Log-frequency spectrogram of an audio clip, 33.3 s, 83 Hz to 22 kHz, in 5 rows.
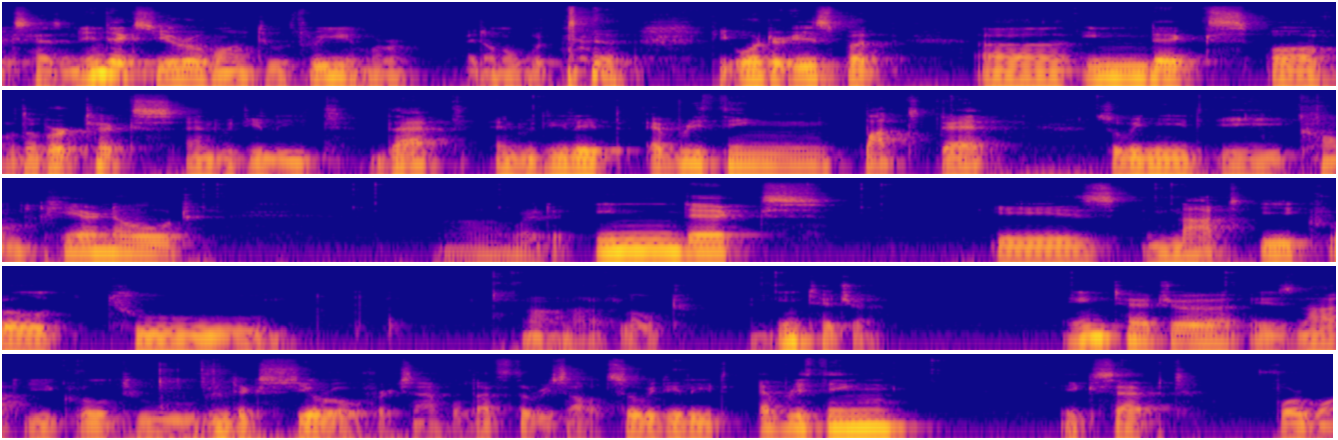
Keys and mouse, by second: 5.1 click, 8.7 click, 10.1 middle click, 11.1 click, 11.3 shift+a, 15.6 click, 25.9 click, 26.8-27.8 drag, 28.8-30.0 drag, 30.6 click.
